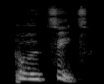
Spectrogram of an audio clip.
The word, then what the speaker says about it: petite: Whenever you come across this word, P-E-T-I-T-E, it's pronounced as putit, putit, not petit. So you're not going to sound it as E. It's putit. It has two syllables and the stress is on the second syllable.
